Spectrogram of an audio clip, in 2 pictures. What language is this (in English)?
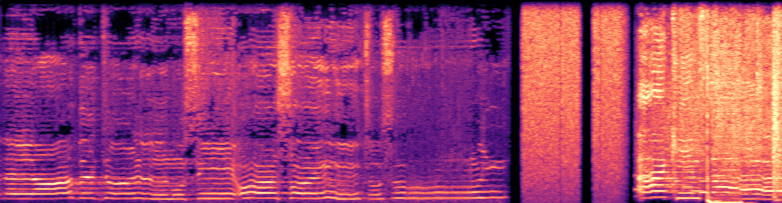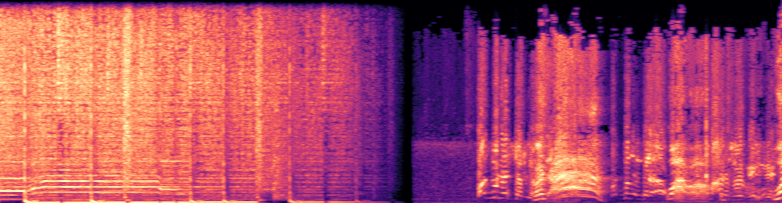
Arabic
